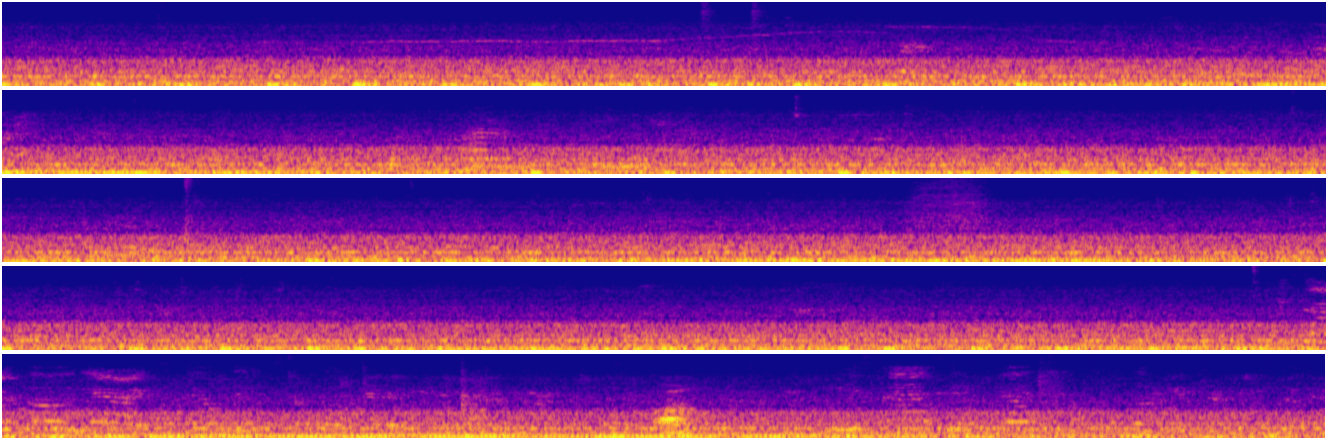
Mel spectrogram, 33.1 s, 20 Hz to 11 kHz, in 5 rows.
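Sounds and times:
faint hum: 0.0 - 33.0
low rumble: 0.0 - 33.0
brief hiss: 17.7 - 18.3.

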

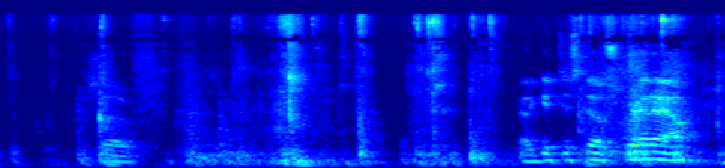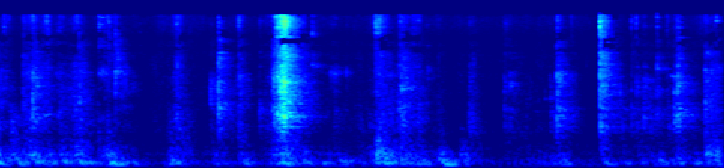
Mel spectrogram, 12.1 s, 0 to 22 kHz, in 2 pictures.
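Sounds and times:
wooden pieces knocking and clicking: 5.1 - 12.0.

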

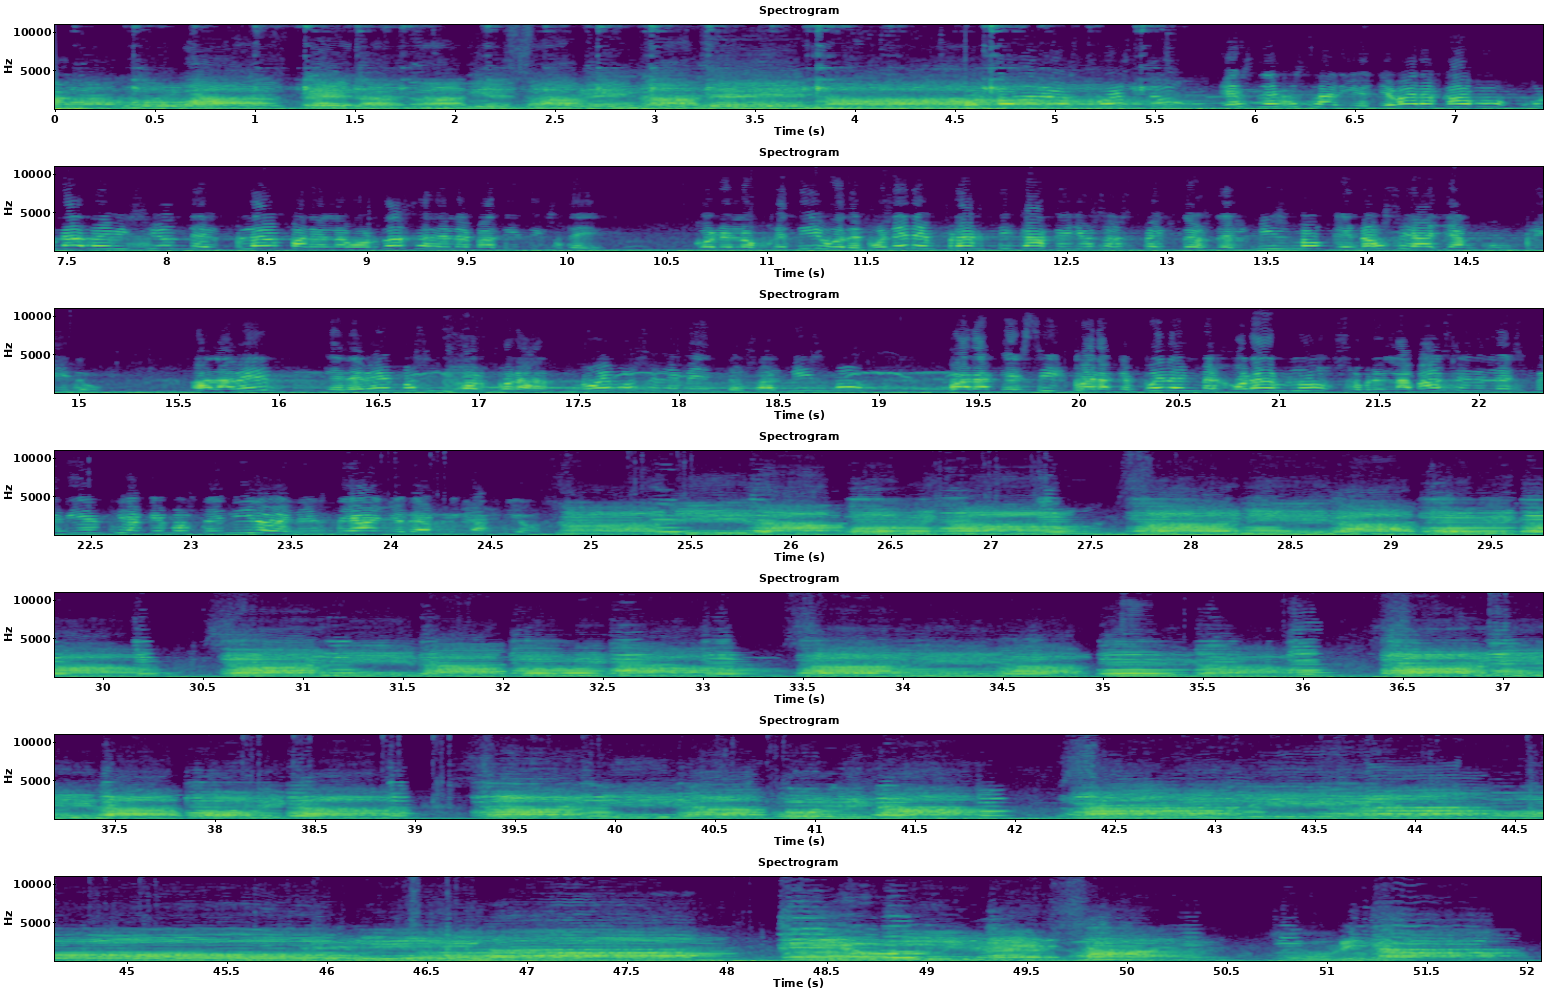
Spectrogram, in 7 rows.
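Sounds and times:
choir singing in unison: 0.0 - 5.7, 24.8 - 52.0
violin: 24.8 - 52.0.

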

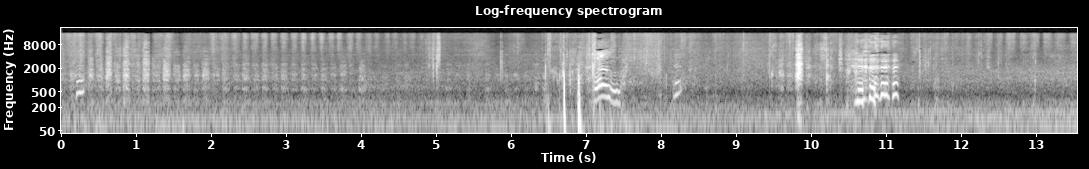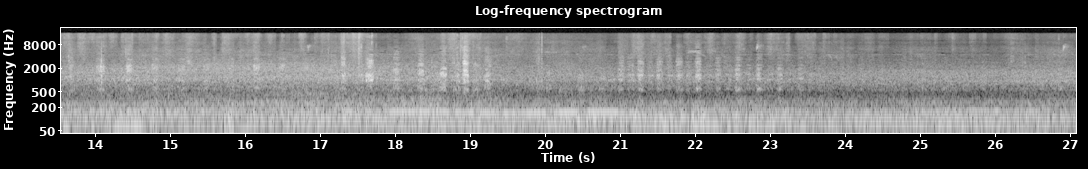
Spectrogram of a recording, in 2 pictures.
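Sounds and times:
dog panting: 0.0 - 7.5, 9.4 - 11.9, 13.5 - 24.3.

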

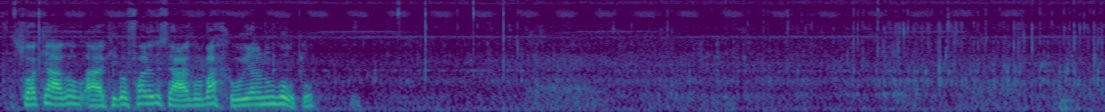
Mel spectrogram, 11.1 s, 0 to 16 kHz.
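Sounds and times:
water trickling onto coffee: 0.0 - 11.0.

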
